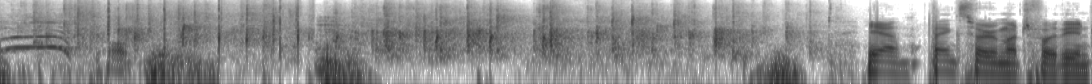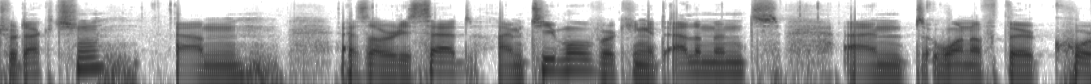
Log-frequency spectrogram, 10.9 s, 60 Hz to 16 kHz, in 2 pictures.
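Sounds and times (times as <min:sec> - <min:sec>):
audience applauding: 0:00.0 - 0:04.2
voice rising over clapping: 0:00.0 - 0:04.2
speech: 0:04.4 - 0:10.8.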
